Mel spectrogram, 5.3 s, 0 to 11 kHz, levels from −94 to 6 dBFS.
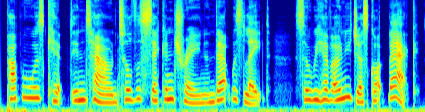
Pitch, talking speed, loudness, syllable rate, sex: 245 Hz, 225 wpm, -17 LUFS, 4.7 syllables/s, female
